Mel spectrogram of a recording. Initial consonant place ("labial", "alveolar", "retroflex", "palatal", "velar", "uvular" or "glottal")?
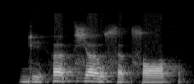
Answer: velar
